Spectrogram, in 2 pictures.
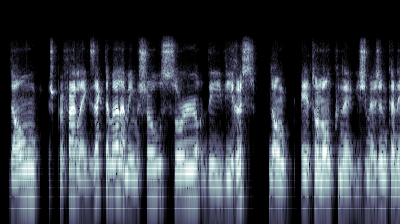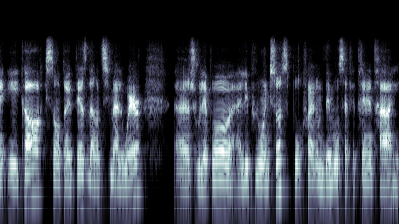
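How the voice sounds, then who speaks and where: Against a quiet background, a man speaks at a moderate pace and medium pitch, his tone bright and sharp and his pitch varying in an ordinary way. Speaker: cybersecurity solutions specialist. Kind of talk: webinar product demo.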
